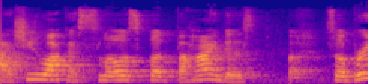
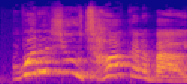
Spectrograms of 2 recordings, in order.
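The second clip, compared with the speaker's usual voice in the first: high-pitched, indignant disbelief; exasperated, pitch leaping up; incredulous outburst; 11 semitones higher, 4 dB louder than usual. Acted. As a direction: throw it back at him in disbelief. Acted outrage at his apology.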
